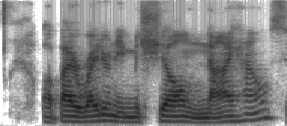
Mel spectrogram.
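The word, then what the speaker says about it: Nijhuis: a writer named michelle nye house it rhymes with my house this is a book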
